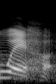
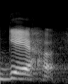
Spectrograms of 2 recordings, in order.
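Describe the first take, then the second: First: "guerra" with the u wrongly sounded, gwe-rra; U pronunciado. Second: Said in the usual way. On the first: Shown as a demonstration. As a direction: say "guerra" as "gu-erra", voicing a w after g. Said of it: "Eu não falo guerra". ("guerra" com o u pronunciado, gü-erra) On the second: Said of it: "eu falo guerra".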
